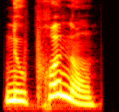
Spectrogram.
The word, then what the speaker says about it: prenons: And since the plural endings all begin with a vowel, the end sound of the stem is pronounced. – Nous prenons.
